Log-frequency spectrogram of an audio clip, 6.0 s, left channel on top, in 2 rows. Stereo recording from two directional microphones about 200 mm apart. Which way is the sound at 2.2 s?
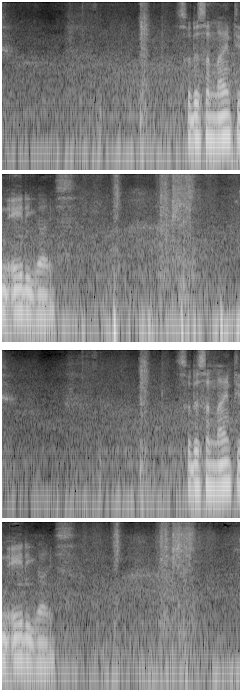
Centre (ahead or behind).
